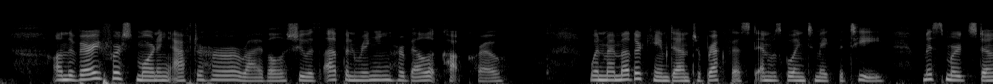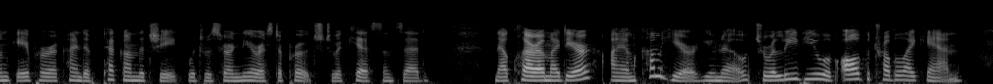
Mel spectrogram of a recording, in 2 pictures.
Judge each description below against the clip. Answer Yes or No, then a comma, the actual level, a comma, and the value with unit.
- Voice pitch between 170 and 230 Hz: Yes, medium, 185 Hz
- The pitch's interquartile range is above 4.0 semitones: No, average, 3.3 semitones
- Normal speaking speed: No, fast, 215 wpm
